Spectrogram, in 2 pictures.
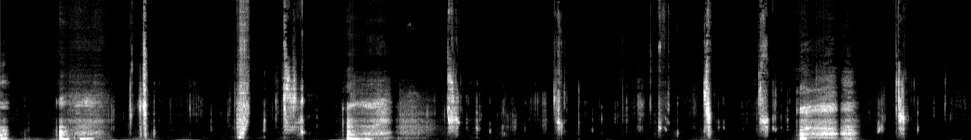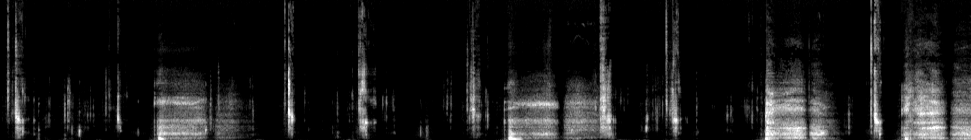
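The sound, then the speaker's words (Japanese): Soft wet kissing sounds, with many lip smacks and moist clicks coming in irregular bursts separated by short pauses. They are faint and intimate, with no talk, across nearly twenty seconds. “いくらキスしても足りない。もっと、もっとちょうだい。”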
